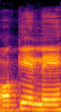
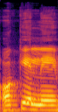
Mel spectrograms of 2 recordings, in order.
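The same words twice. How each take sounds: The two takes are said the same way.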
